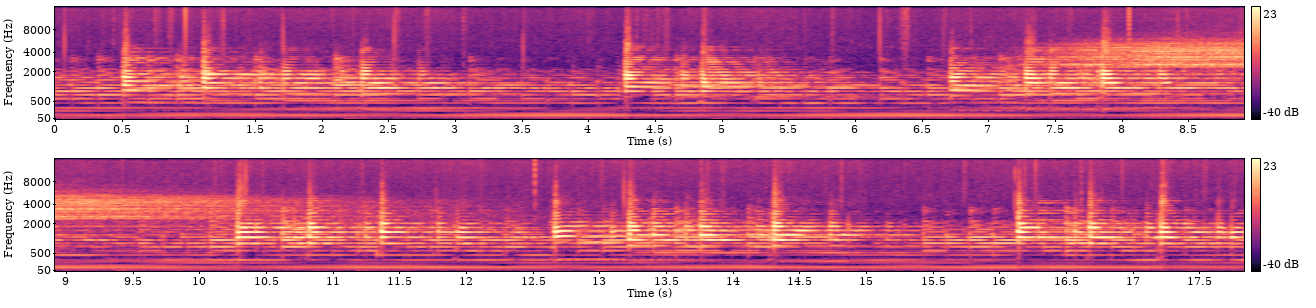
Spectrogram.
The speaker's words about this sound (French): Musique électronique des plus hypnotiques. Alors on se jette tout de suite à pieds joints dans un univers musical fort déjanté.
